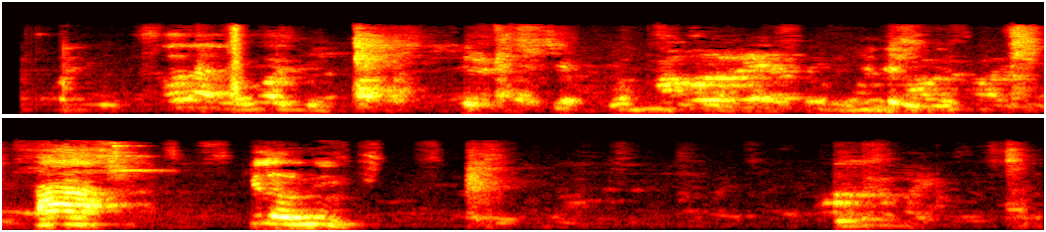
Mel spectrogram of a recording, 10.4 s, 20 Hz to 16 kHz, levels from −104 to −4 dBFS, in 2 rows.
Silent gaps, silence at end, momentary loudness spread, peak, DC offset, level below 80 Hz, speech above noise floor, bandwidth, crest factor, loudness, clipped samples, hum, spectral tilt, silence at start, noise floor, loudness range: none; 0.1 s; 22 LU; -2 dBFS; under 0.1%; -70 dBFS; 48 dB; 7.6 kHz; 22 dB; -21 LUFS; under 0.1%; none; -3 dB/octave; 0.3 s; -68 dBFS; 11 LU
